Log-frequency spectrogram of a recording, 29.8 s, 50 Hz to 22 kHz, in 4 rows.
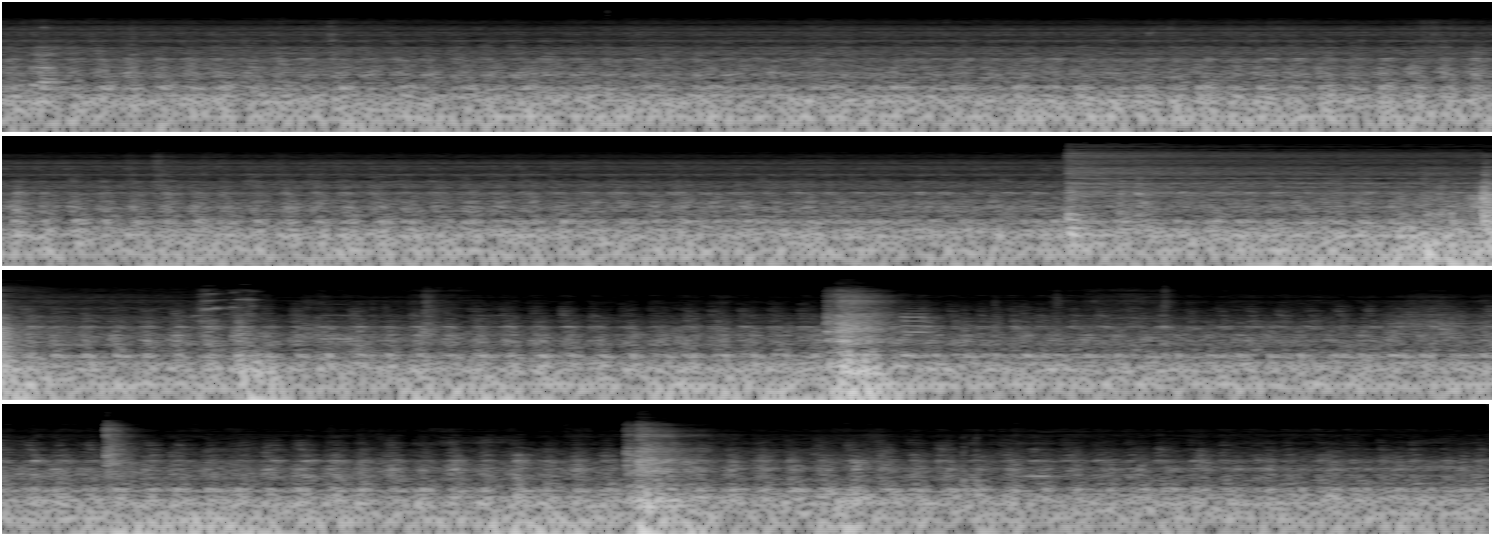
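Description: Tobu 6050 series electric train running along the line, heard from inside the front car: a steady rumble of wheels and traction motors. A few sharp clacks of the wheels over rail joints come in the second half, and a brief hiss comes about two-fifths of the way in.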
